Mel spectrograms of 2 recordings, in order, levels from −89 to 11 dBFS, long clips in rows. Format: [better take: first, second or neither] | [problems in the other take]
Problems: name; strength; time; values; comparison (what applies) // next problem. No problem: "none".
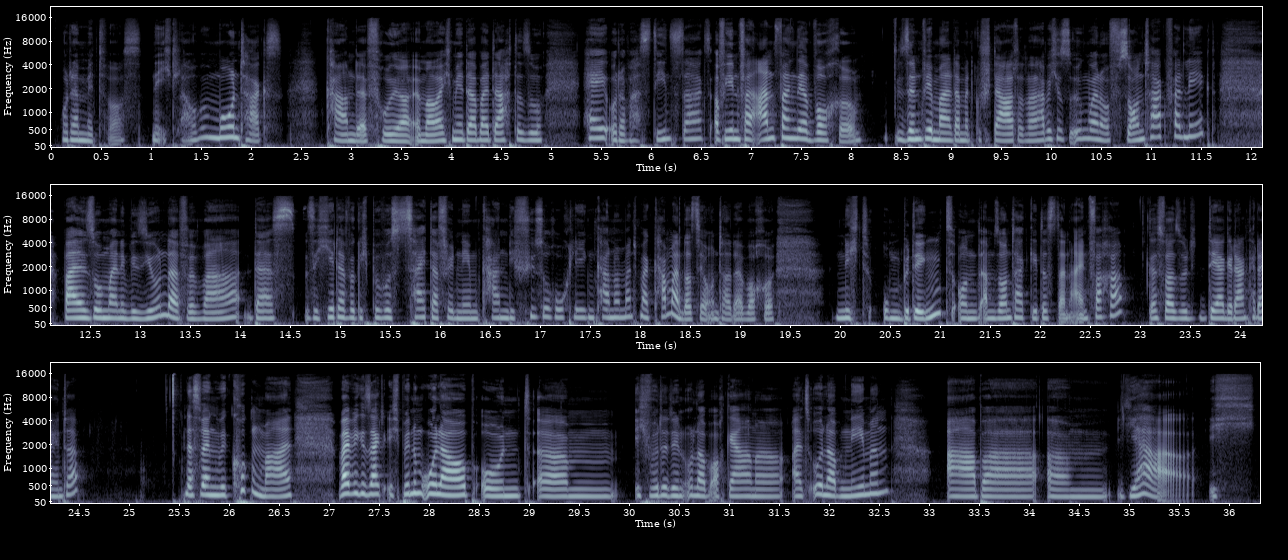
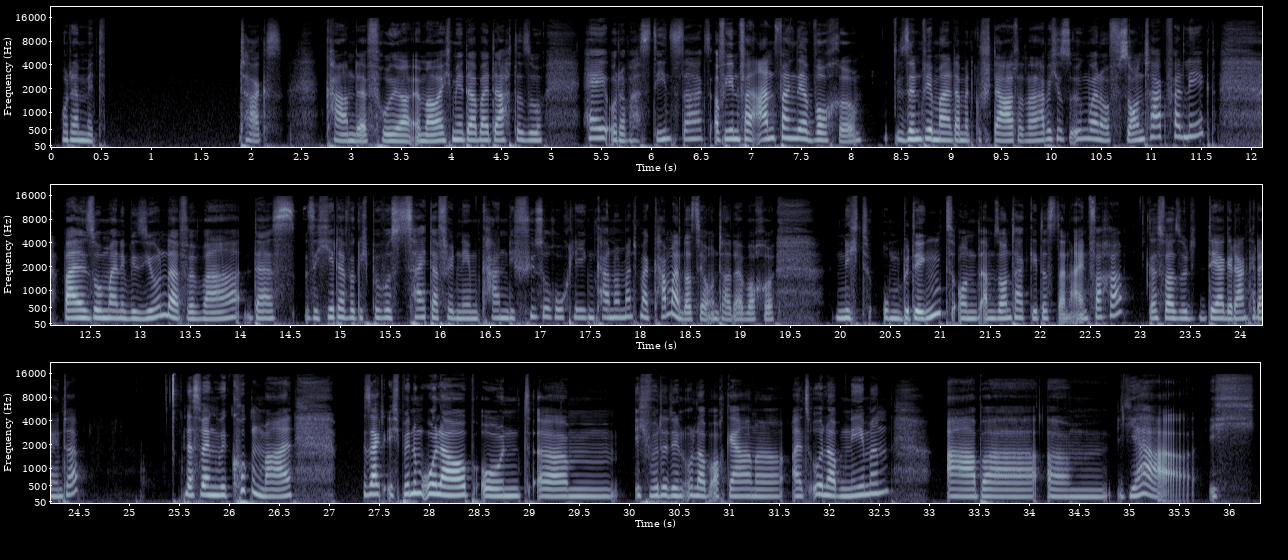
first | audio cutting out; at 0.5 s for 1.5 s and at 27 s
